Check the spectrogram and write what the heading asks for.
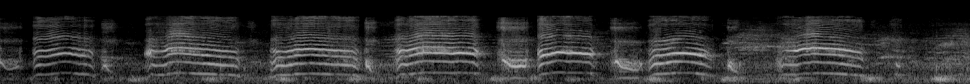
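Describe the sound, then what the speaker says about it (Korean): A newborn wails in rhythmic bursts of high, quavering cries, each lasting about a second with short gaps between. The sound is close and fairly loud, and the last few cries come out a little shorter and more broken. "역시 울음을 그치는 아기"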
